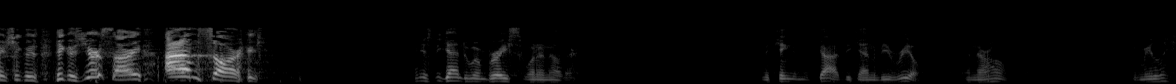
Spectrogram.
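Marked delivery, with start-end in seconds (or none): 0.8-2.4 "I'm" leaps up high and loud; acted emphatic apology. Husband answering his weeping wife, stress thrown onto "I'm". 2.5-11.7 hushed sermon storytelling. A narrator's reading. Preacher closing the reconciliation story, hushed.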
